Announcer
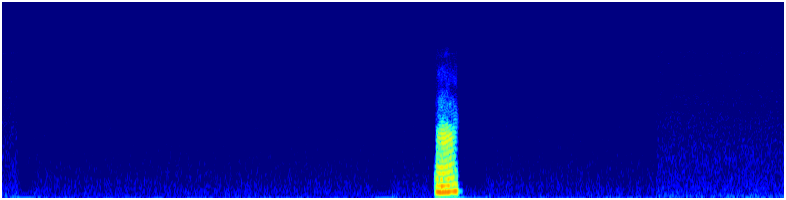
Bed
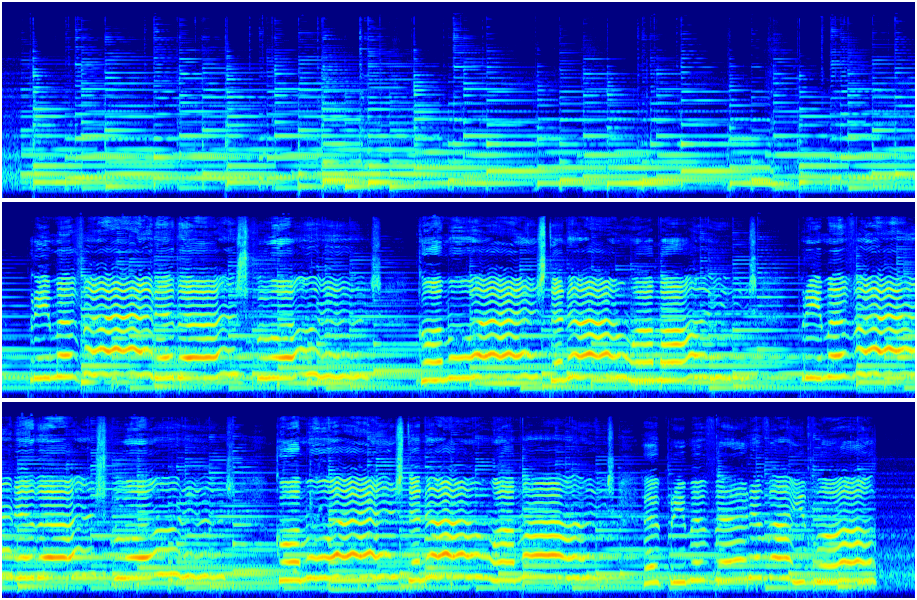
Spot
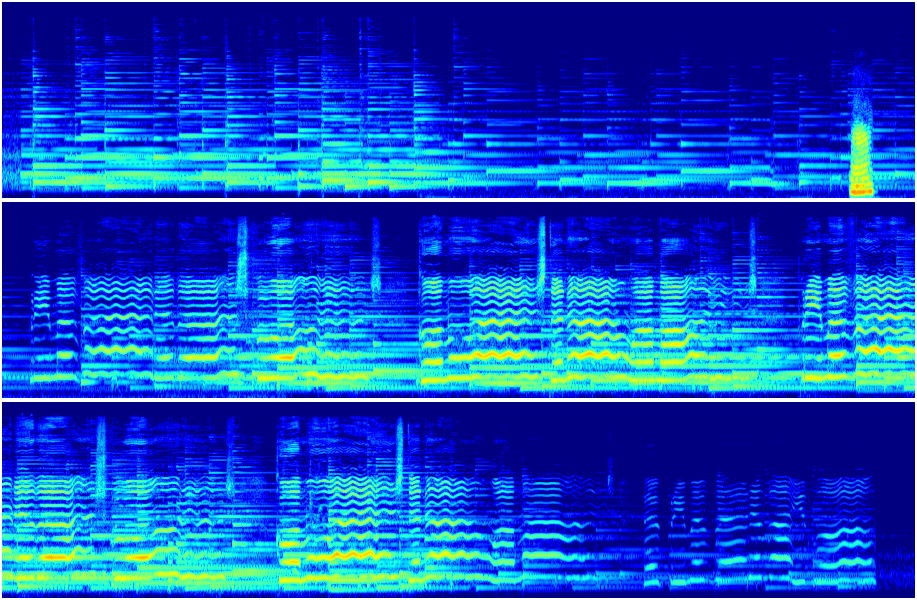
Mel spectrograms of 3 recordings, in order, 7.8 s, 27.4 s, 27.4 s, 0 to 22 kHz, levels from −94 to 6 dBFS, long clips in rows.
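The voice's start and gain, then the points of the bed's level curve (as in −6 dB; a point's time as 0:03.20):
4.15 s, −1.5 dB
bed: 0:04.24 −6 dB
0:04.79 −16 dB
0:10.94 −16 dB
0:11.55 −4.5 dB
0:22.13 −4.5 dB
0:23.94 −25.5 dB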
